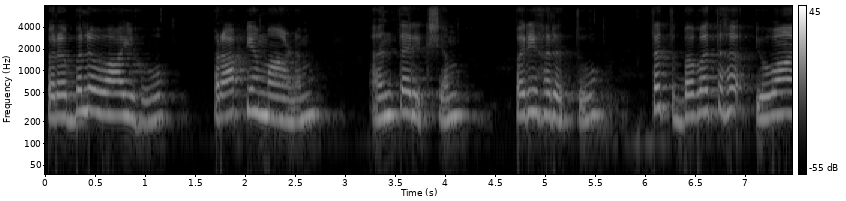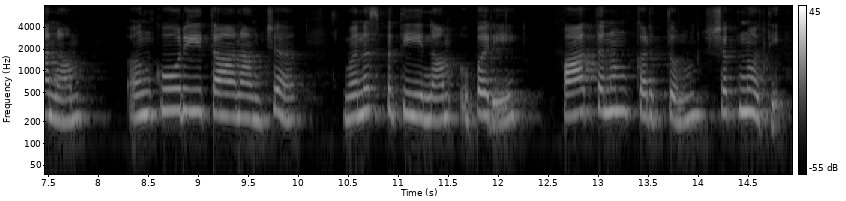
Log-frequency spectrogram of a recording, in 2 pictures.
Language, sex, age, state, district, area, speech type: Sanskrit, female, 45-60, Karnataka, Shimoga, rural, spontaneous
